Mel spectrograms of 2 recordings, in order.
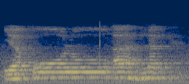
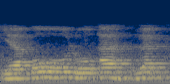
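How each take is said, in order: First: A vowel is drawn out longer. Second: The vowel is kept short, said directly. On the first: The speaker calls it wrong. "jangan memanjangkan" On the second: The speaker calls it right. "Tapi yaqulu ahlak langsung"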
